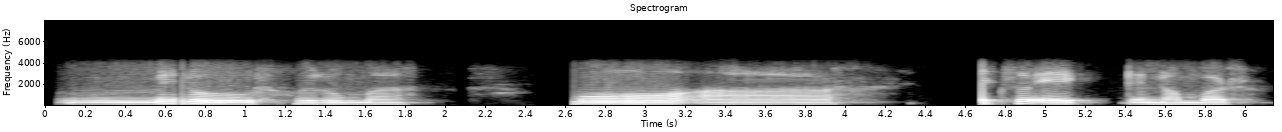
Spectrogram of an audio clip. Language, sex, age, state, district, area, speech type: Nepali, female, 60+, West Bengal, Jalpaiguri, rural, conversation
